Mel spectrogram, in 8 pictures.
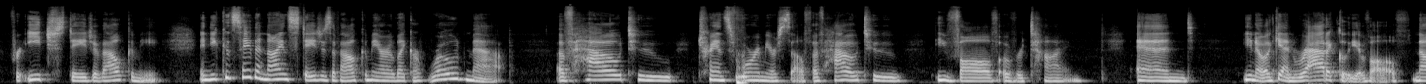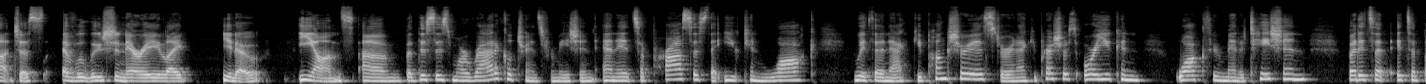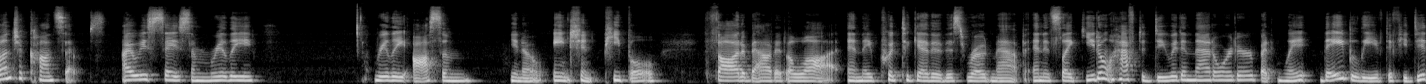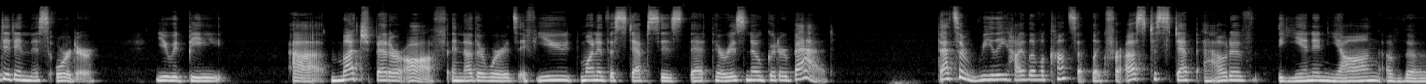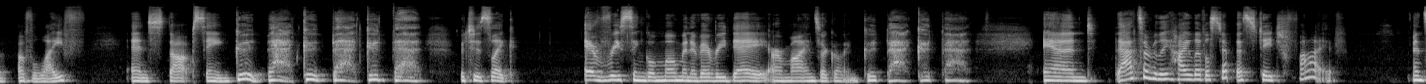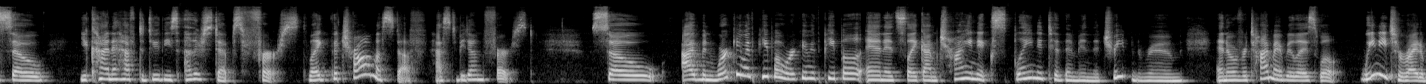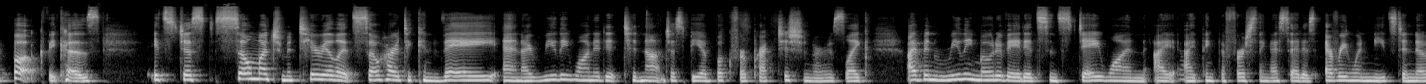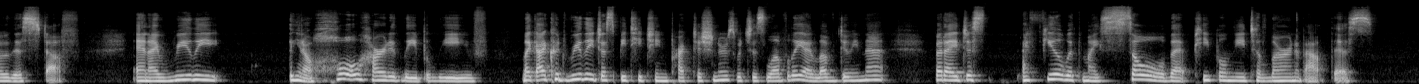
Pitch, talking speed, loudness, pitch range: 180 Hz, 175 wpm, -15 LUFS, 165-205 Hz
